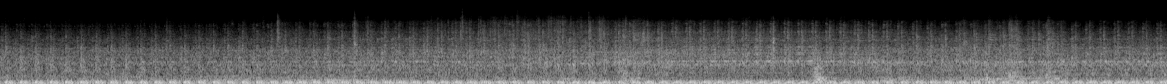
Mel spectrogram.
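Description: Ursus C-330 tractor's two-cylinder diesel engine running steadily with an even pulsing beat, heard from inside the cab.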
